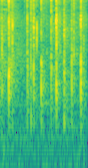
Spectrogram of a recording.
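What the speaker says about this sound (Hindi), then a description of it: "एक बार ये अध्यक्ष जी के लिए ताली बजा दीजिए" A gathering at a trade association's founding meeting in Karol Bagh, Delhi, claps for the new president: a short burst of distinct, fairly close hand claps in an uneven rhythm.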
